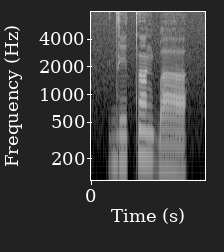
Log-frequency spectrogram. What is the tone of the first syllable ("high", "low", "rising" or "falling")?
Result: high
